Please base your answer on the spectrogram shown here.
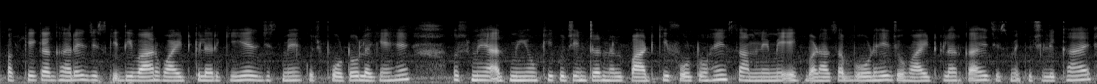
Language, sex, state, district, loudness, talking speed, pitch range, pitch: Kumaoni, female, Uttarakhand, Uttarkashi, -17 LUFS, 215 wpm, 180-195 Hz, 190 Hz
